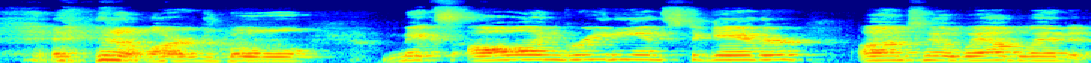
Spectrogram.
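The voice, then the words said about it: Put-on granny-style accent. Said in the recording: “in a, Canadian? ... I'm assuming this is the voice that Granny would have wanted ... I'm not doing the accent anymore ... really, you could have fooled me.”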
